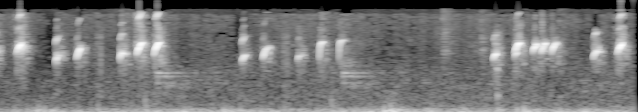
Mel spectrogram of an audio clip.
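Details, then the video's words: Caged goldfinch pairs separated by wire: a short run of crisp, high, clipped chirps, fast and uneven, with a brief pause midway, over faint low hum. "Goldfinch Chirping Sounds"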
